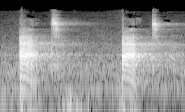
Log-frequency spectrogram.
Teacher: On its own, it has the a as in bat vowel and the true t.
